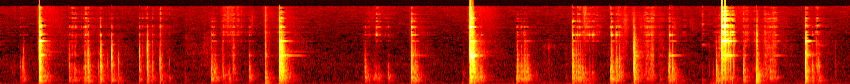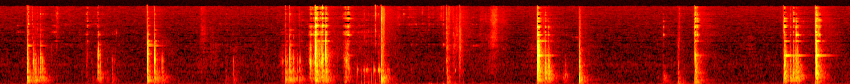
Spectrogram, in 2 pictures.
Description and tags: Ceramic and Glassware Set Down
A ceramic plate, and glass cup set down, on a table
set-down, dinner, eating, dish, cup, dishes, plate, porcelain, kitchen, clank, plates, cups, ceramic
